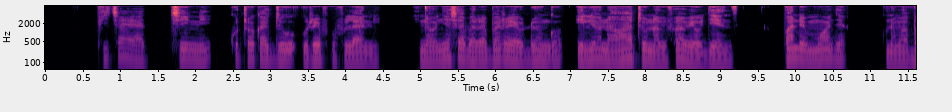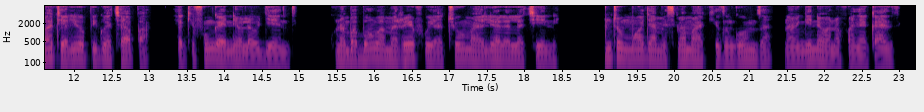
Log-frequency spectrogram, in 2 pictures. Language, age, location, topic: Swahili, 36-49, Nairobi, government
